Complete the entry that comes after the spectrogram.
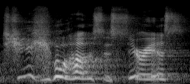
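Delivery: mock wide-eyed shock; startled, half-laughing wow; amazed. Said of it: "And I'm like".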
